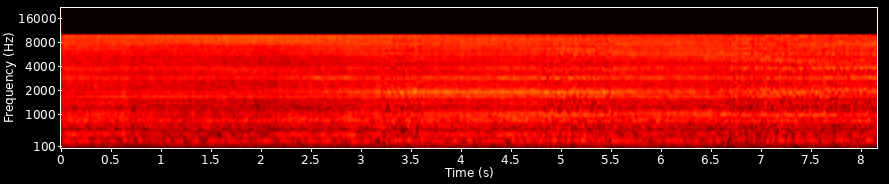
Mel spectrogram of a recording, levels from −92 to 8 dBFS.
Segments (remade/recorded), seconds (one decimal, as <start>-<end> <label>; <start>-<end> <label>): 0.0-3.2 remade; 3.2-3.6 recorded; 3.6-4.8 remade; 4.8-5.5 recorded; 5.5-6.6 remade; 6.6-8.2 recorded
